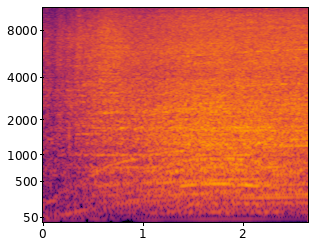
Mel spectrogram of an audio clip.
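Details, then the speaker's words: Car started just after reassembly, no check engine light: with no pedal input the engine climbs from idle to a higher held rev and barely settles, an unexplained idle surge. "I'm not touching anything [Music] I'm not doing anything my foot is not even on the pedal"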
